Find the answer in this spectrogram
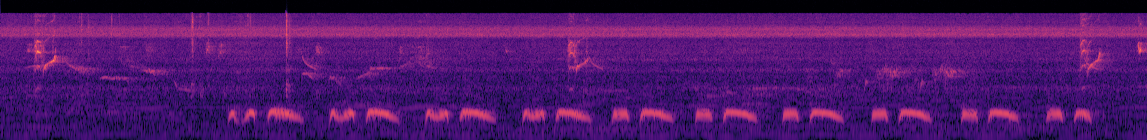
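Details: Spotted dove being lured with a new decoy bird and trap: after a quiet opening, a long, evenly spaced series of mellow paired coos, roughly one each second, over light high-pitched bird chatter.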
